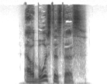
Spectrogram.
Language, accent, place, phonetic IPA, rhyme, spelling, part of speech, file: German, Germany, Berlin, [ɛɐ̯ˈboːstəstəs], -oːstəstəs, erbostestes, adjective, De-erbostestes.ogg
- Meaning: strong/mixed nominative/accusative neuter singular superlative degree of erbost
